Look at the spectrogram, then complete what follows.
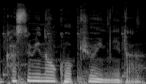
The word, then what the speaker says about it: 霞の呼吸: 존재하던 호흡법이었던 것 같습니다 안개 후배 일본어 발음은 카스미노 코큐입니다 여기서 카스미는 노을 하라는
